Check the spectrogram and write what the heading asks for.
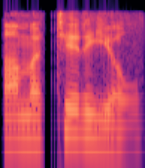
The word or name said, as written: ommatidial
